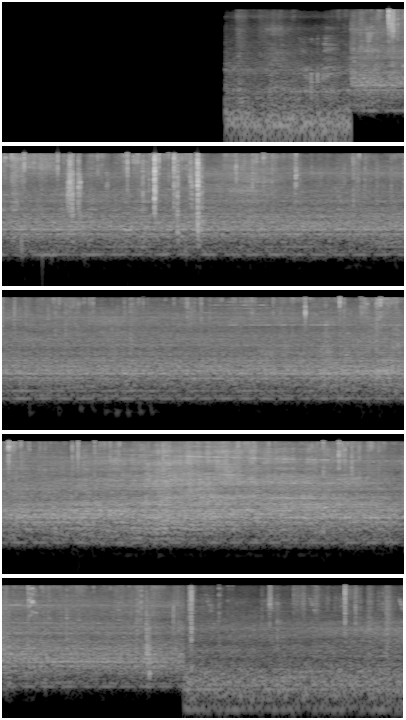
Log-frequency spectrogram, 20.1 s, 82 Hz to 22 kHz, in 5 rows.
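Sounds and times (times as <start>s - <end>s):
paper rustling and folding: 3.5s - 20.0s.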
